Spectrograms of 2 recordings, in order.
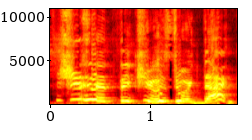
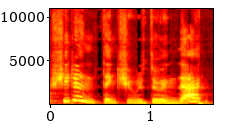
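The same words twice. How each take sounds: First: Louder, laughing incredulous reread; mocking disbelief. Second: Said in the usual way. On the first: Real, not acted. Reader mocking the fanfic line to her viewers, incredulous and loud. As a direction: repeat it as if it's absurd.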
